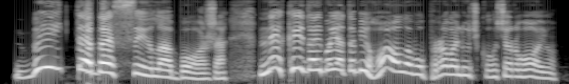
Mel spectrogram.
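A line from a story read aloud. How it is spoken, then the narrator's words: Shouted. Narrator (Ukrainian): крикнула кайдашиха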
